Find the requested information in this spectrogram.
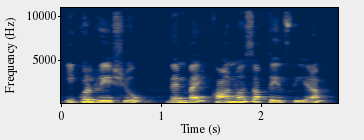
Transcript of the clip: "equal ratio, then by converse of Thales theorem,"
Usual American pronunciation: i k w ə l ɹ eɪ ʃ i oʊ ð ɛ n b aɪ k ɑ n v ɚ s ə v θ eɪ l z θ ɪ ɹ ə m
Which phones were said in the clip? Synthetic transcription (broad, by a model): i k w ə l ɹ eɪ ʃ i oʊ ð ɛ n b aɪ k ɑ n v ɚ s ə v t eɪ l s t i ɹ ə m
